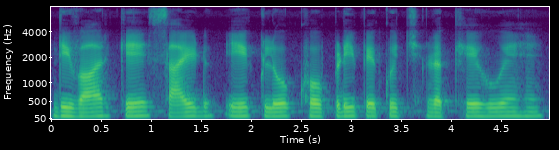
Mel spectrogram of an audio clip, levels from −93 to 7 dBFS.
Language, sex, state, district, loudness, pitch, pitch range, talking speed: Hindi, male, Uttar Pradesh, Lucknow, -19 LUFS, 110 Hz, 110-115 Hz, 130 wpm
